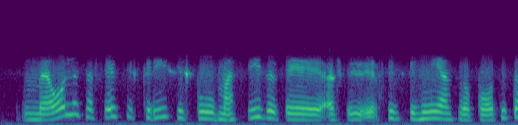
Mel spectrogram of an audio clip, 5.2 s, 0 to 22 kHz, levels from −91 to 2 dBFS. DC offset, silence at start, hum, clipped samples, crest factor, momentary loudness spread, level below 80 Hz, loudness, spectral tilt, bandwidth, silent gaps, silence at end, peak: under 0.1%; 0.25 s; none; under 0.1%; 16 dB; 8 LU; -62 dBFS; -29 LUFS; -9 dB/octave; 3.5 kHz; none; 0 s; -12 dBFS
